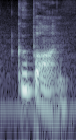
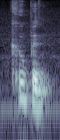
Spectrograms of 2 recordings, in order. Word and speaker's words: coupon: big legal town lawyer coupon one of the um Blue Collar Comedy tours went over this they did like cpon it's a coupon it's a French word I think something like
